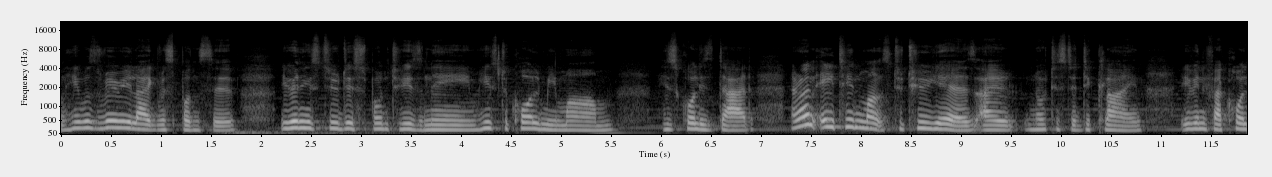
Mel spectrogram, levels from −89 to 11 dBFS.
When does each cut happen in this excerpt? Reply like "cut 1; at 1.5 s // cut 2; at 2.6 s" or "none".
none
